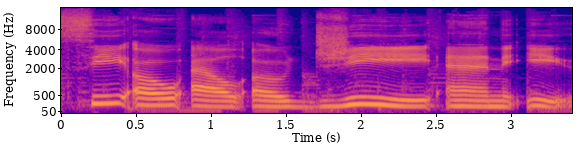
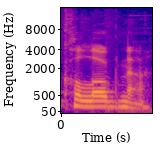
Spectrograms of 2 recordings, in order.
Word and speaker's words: cologne: ends with uh it it's spelled c o l o g n e so you don't really say the g it's not cologna right it's cologne and it's something that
